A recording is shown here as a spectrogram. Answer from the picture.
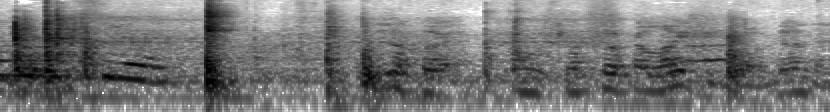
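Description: A couple of sharp knocks of hard objects handled on a wooden workbench, the loudest about a second in, with low voices talking.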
